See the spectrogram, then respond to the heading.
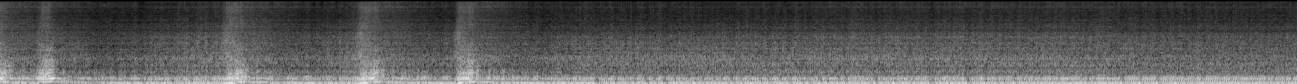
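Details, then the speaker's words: Kawasaki ZX7R sportbike four-cylinder, being charged after sitting on a 2-year-old battery the owner suspects is ruined: four quick throttle blips up and back, then a steady even idle with no knocks or misses; normal idle and revs. "I've got a bad feeling that it's knackered the battery up, it being sat there, but it's ticking over, as you can probably hear, perfectly."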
